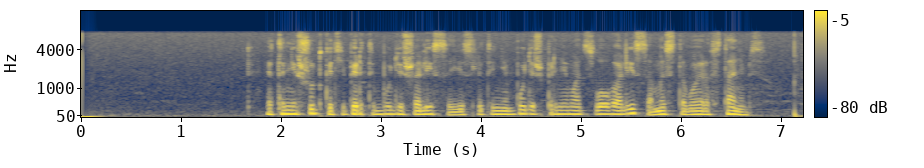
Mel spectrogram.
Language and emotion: Russian, neutral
